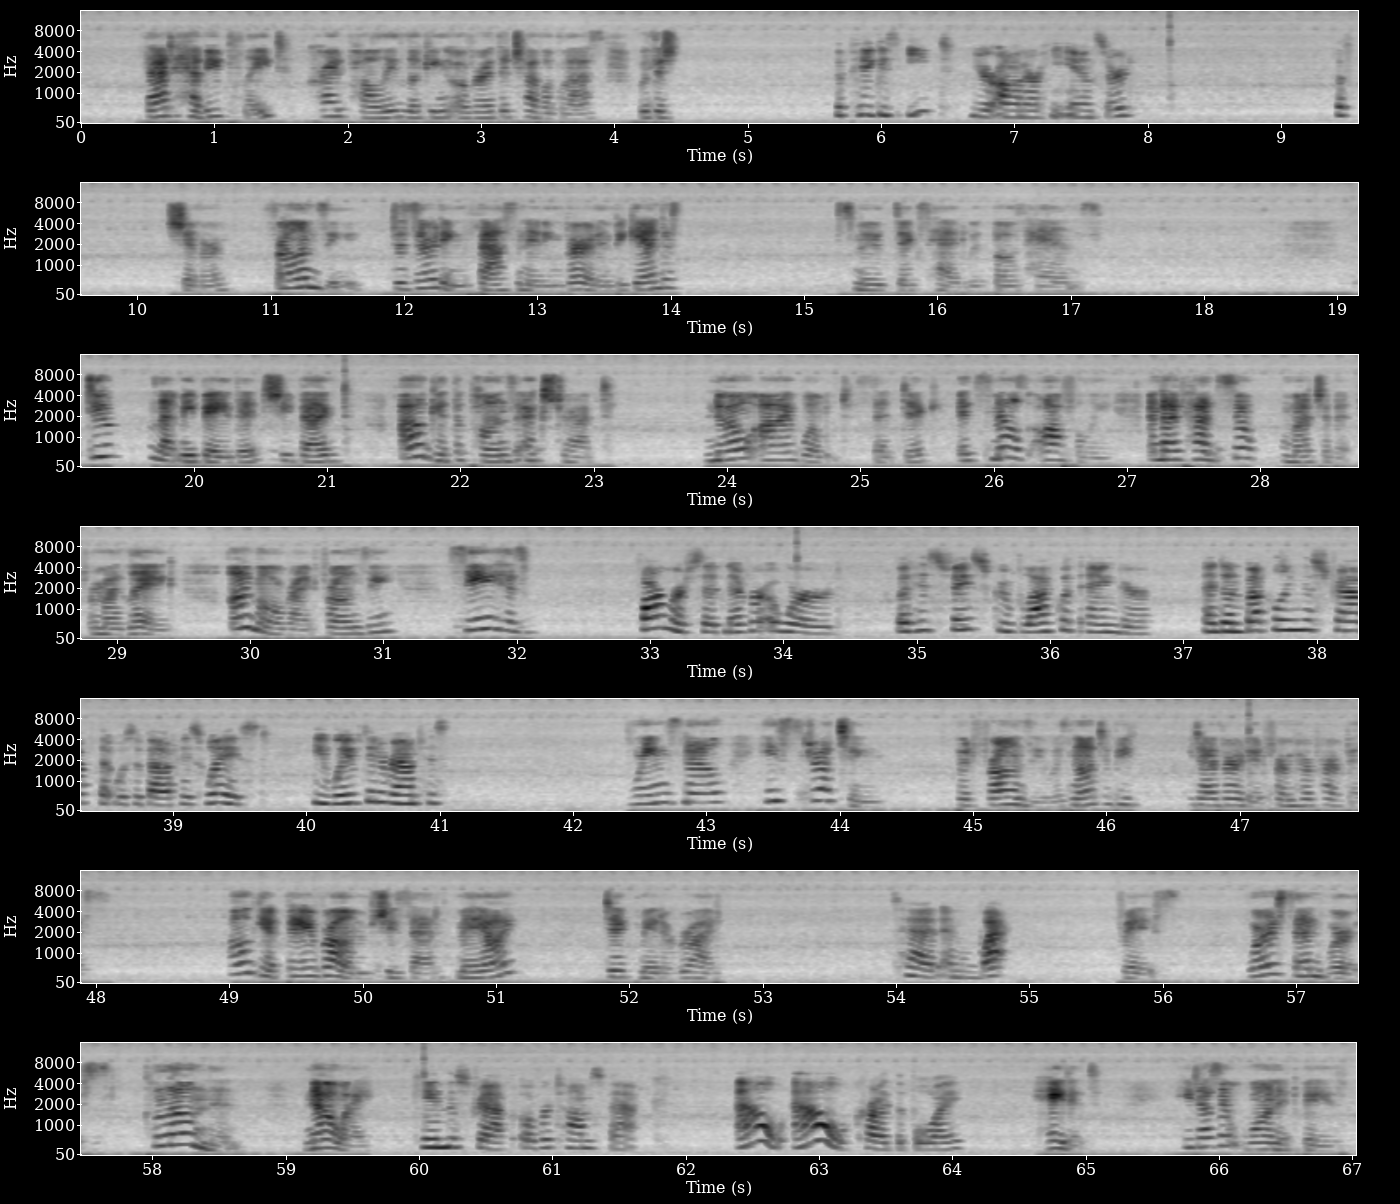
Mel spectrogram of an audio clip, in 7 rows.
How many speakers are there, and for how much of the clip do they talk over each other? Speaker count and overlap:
two, no overlap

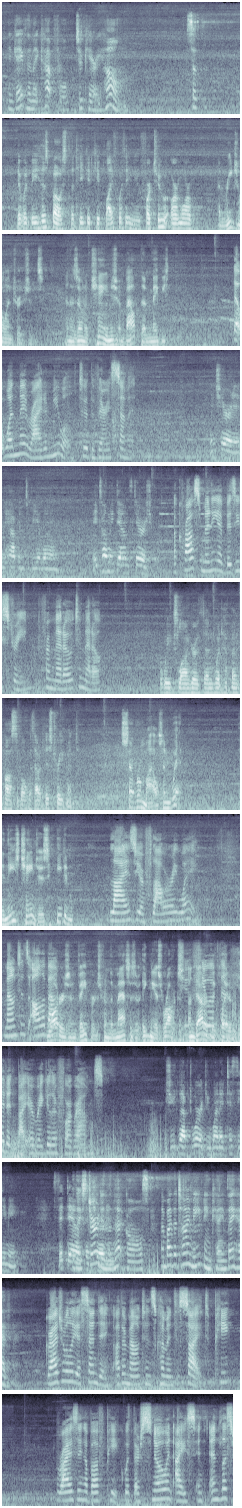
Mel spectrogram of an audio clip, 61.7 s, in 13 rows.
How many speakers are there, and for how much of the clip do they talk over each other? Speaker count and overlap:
five, about 4%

